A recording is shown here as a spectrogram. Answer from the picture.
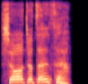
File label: TITLECALL, JP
